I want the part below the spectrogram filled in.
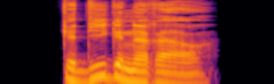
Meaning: inflection of gediegen: 1. strong/mixed nominative masculine singular comparative degree 2. strong genitive/dative feminine singular comparative degree 3. strong genitive plural comparative degree
- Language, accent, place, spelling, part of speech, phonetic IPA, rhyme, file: German, Germany, Berlin, gediegenerer, adjective, [ɡəˈdiːɡənəʁɐ], -iːɡənəʁɐ, De-gediegenerer.ogg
